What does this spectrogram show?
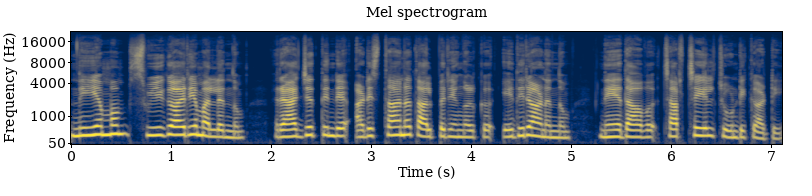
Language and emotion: Malayalam, neutral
